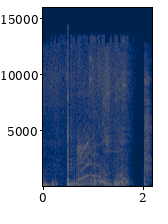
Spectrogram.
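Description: A sharp single click from a microphone being switched on, followed by about a second of faint, indistinct voice sound in the chamber, its pitch rising and falling.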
